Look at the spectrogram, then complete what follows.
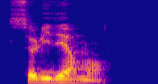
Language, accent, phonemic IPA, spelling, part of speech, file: French, France, /sɔ.li.dɛʁ.mɑ̃/, solidairement, adverb, LL-Q150 (fra)-solidairement.wav
- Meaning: jointly, severally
